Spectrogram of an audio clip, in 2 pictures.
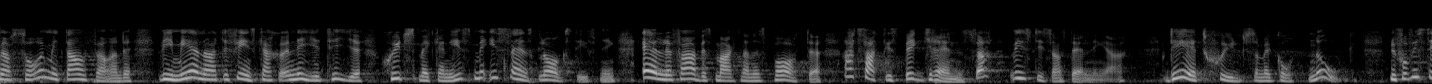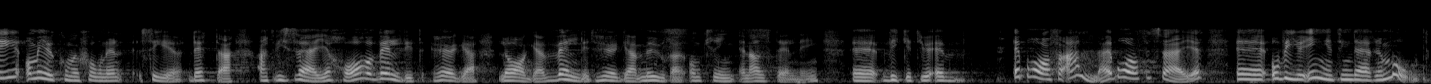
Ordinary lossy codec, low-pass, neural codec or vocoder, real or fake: none; 5.4 kHz; none; real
